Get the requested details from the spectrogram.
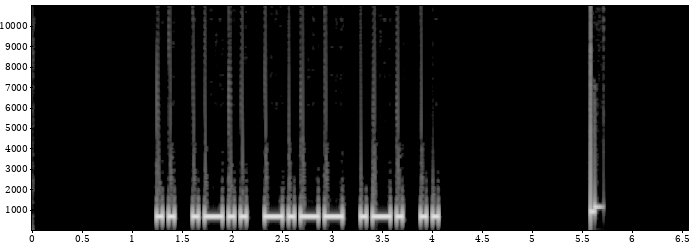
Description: Morse code, heard as a keyed tone, about 20 wpm, 700 Hz. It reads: ILYRI
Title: Code Groups - 5 Letters - 20wpm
